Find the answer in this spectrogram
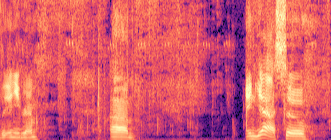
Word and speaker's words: Enneagram: Enneagram? Yeah, Enya. So Enya. Oh, like the singer. Yeah, Enya is 9. Oh yeah, that's right. And gram is diagram, so it's a diagram of 9.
